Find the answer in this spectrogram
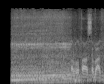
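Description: A steady engine hum with a low rumble that cuts in suddenly just after the start, followed near the end by a voice beginning to speak.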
